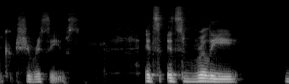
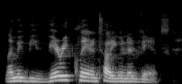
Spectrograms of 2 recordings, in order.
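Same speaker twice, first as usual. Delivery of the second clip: ordinary talk, nothing marked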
